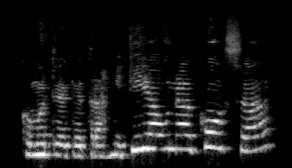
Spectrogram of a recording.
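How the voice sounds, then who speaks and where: A woman speaks with a Rioplatense accent. Her pitch swings very widely. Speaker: interview guest. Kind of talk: casual conversation.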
